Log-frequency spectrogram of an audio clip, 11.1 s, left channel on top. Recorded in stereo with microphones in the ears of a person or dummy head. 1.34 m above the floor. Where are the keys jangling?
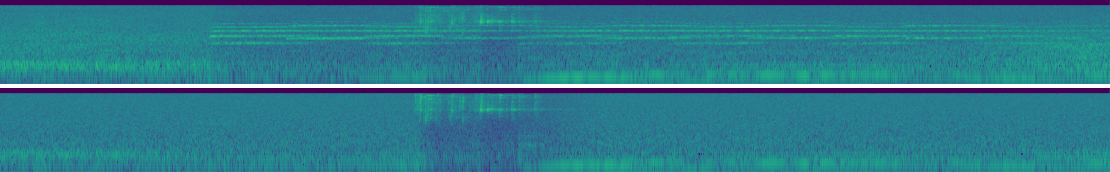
Centre (ahead or behind), 1.0 m.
